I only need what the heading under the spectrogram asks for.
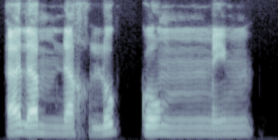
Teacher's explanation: Jadi kita pilihlah masuk dalam idgham mutaqaribain dan bacaan kita alam nakhluqkum min, idgham biasa, masukkan lam ke dalam kaf, qaf ke dalam kaf, maka qaf itu tak disebut, walau sifat pun tak disebut. Terus kita masuk ke dalam kaf sepenuhnya.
